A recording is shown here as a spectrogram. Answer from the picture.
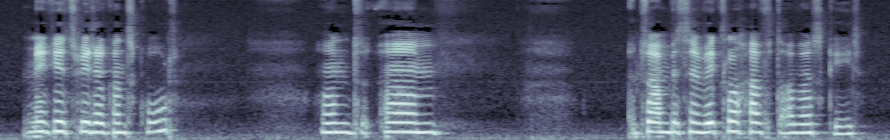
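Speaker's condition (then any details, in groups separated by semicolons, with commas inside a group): Spasticity from birth; multiple sclerosis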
